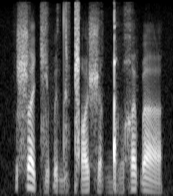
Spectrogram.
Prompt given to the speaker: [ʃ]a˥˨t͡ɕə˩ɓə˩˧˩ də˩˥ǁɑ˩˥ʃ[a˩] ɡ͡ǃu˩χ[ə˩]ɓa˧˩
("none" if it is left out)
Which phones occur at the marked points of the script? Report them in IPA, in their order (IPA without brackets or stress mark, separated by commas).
ʂ, ɑ˩, ə˦˥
